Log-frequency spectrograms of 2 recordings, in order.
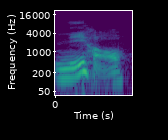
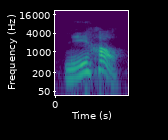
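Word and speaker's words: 你好: is a turtle so when you say me how you should pronounce it niihau let's consider that for any reason you say something like me how it gives us this one niihau means hello but Niihau doesn't mean hello and if you want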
